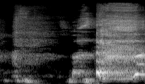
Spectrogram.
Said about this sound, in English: Do you want to edit your cough out? Yeah. Alright, where was it? Well, that's the second cough, so I'm going to have to listen to, you know, It's near the end.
